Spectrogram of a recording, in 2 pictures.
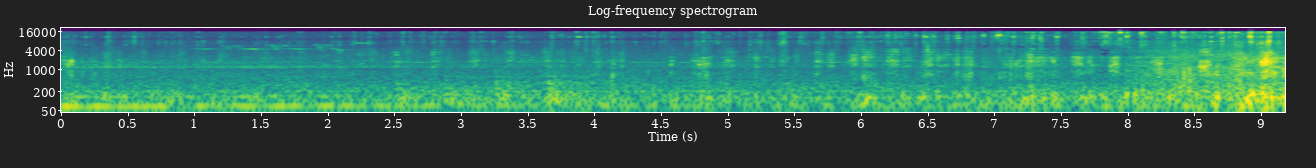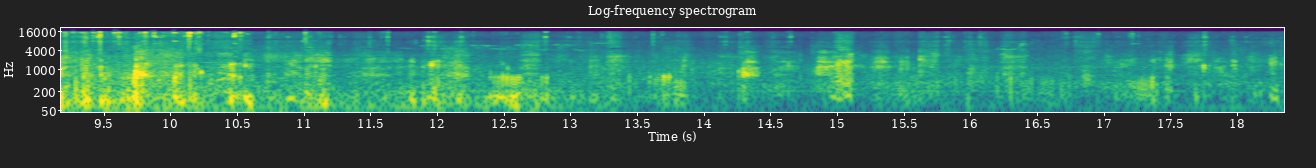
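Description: Boston terriers at play, with a dog's short, quick sounds close to the microphone, thickest about halfway through.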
